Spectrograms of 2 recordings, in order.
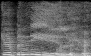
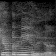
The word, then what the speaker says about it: Campanile: You gotta say it like Either Italian. way. You gotta go Campanile. You know, that's why I'm gonna be like, "Hey, Coach Campanile."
